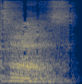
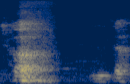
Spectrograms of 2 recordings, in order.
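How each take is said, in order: First: It is clipped into a single syllable. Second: It is said as two separate syllables. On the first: The speaker calls it wrong. "not Taz" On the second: The speaker calls it right.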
